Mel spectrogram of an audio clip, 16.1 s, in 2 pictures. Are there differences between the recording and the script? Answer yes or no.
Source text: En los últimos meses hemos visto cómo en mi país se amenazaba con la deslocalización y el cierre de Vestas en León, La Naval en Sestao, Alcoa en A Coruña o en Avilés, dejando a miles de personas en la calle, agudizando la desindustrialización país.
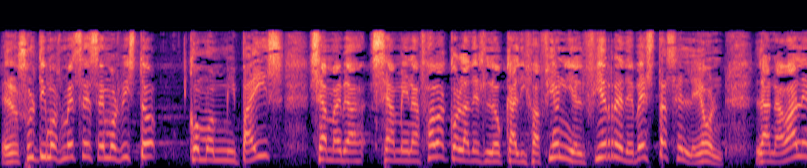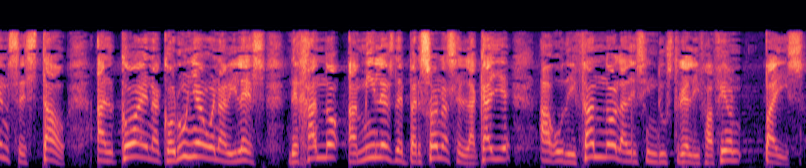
no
